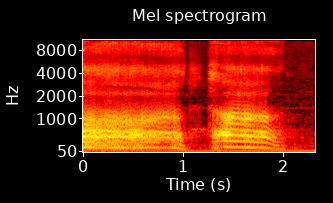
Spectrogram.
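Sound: voice imitating snoring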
